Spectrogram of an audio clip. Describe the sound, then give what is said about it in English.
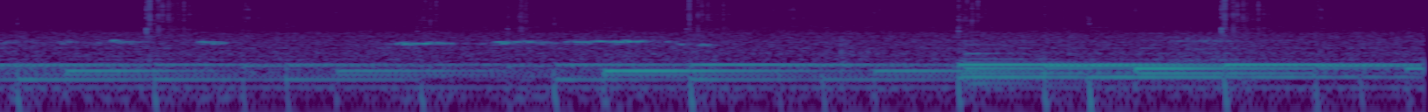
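A faint, wavering high whistle drifts in short phrases over a steady, droning hum of low tones, with a few soft clicks scattered throughout; no one speaks. “You guys hear that whistling?”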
